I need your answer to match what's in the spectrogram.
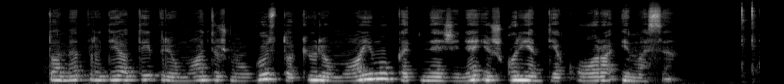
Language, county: Lithuanian, Kaunas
